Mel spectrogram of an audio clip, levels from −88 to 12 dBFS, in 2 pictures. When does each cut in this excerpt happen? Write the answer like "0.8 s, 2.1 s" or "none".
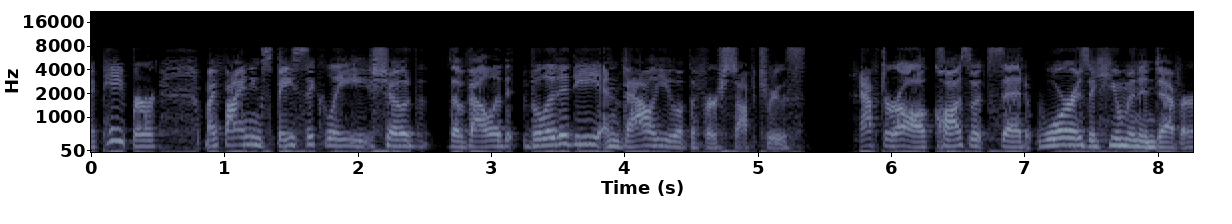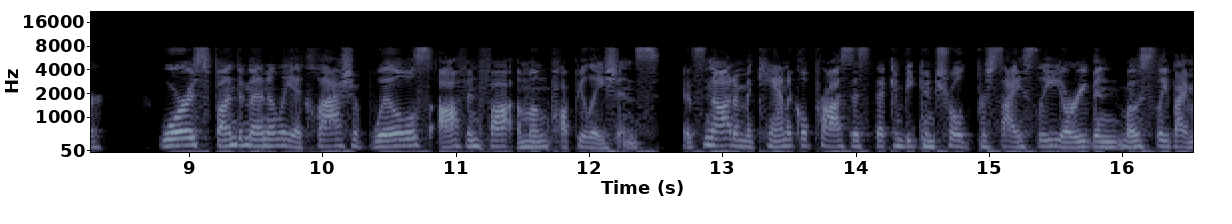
none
